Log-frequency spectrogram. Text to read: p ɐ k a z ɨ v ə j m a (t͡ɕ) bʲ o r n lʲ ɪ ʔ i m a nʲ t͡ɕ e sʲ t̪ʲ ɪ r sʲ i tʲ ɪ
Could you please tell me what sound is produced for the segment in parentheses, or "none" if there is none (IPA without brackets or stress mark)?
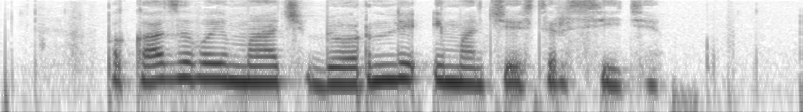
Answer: t͡ɕ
